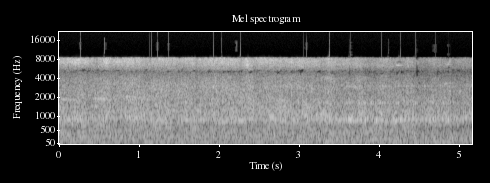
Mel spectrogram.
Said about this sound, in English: Its headlights shining, steam begins pouring from the engine, and its mighty wheels begin to turn. Breathing from his mouth, the wide-eyed young officer looks around, then swallows hard as the train pulls out of the station and into the dark night.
